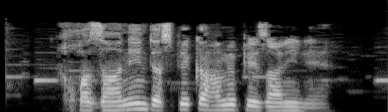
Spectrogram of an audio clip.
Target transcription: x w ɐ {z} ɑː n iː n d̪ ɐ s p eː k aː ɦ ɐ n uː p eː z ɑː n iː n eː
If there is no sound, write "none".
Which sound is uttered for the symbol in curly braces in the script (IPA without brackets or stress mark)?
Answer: z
